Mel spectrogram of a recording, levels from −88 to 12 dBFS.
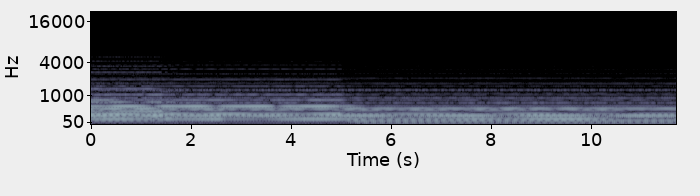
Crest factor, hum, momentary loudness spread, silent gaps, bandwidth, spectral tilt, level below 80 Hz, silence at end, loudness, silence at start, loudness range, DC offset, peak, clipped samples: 14 dB; none; 7 LU; none; 3.7 kHz; -13.5 dB/octave; -46 dBFS; 0 s; -31 LUFS; 0 s; 4 LU; under 0.1%; -16 dBFS; under 0.1%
